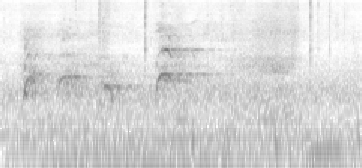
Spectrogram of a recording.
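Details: Two small neighbourhood dogs bark from a street corner during a cold morning walk; short, yappy barks come in a quick cluster of three or four, then fade, over steady low traffic-like rumble and footsteps.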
